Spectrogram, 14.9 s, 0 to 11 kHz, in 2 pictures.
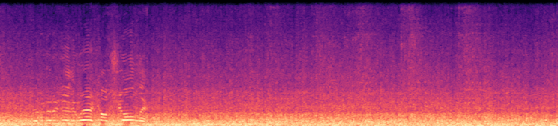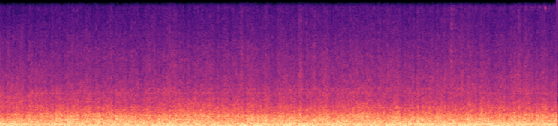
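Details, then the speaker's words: Powerscreen PT 330 jaw crusher that won't run right: heavy, uneven pounding and rumbling with brief metallic squeals, jaws noticeably noisy; cause unconfirmed. "hear how noisy the Jaws are yeah also needs a new skirt thank you"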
